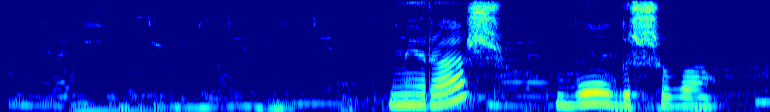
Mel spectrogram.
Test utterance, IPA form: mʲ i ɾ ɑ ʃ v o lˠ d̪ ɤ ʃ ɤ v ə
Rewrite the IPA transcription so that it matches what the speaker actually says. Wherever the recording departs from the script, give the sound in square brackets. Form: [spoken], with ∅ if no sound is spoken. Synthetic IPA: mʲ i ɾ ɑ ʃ [b] o lˠ d̪ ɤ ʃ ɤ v [ɑ]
